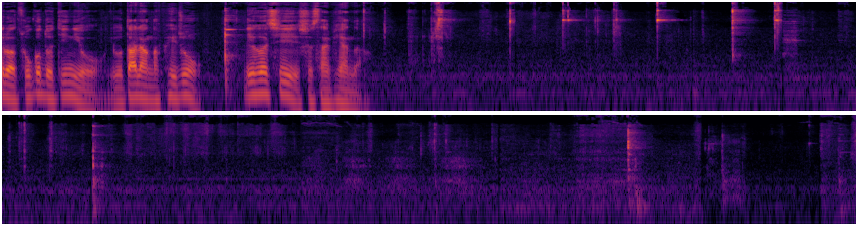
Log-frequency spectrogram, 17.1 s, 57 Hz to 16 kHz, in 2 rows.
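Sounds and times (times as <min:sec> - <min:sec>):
metal parts and tools clinking: 0:04.1 - 0:06.9.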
